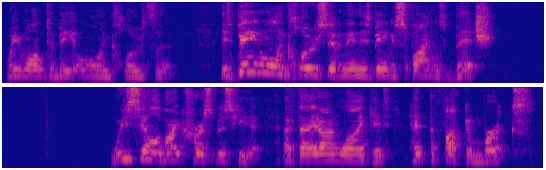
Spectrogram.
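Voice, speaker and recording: A man's voice: high-pitched, moderate pace, fairly bright tone, recorded from a distance. A man with a broad New Zealand accent delivering a blunt, sweary, sardonic opinion rant, full of slang. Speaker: opinion video host.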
